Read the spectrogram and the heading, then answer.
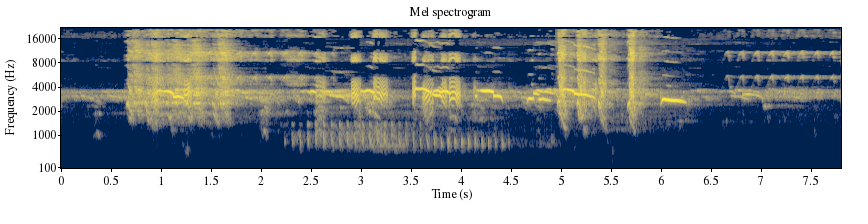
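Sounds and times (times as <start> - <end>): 
marbled murrelet Brachyramphus marmoratus calling: 0.7 - 6.2.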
